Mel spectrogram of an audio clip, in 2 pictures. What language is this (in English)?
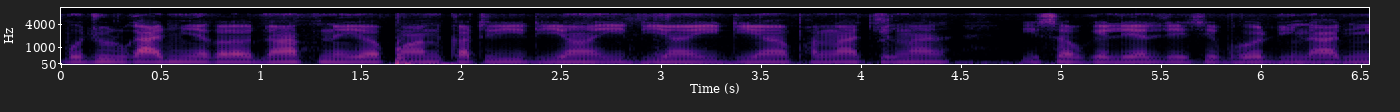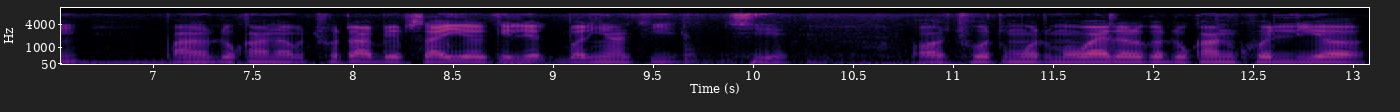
Maithili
